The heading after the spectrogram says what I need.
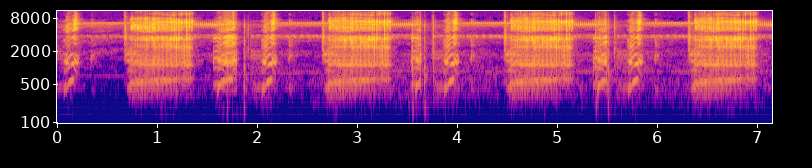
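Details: Eructation in a dingo: a run of loud, rough burps with short yelp-like sounds between them.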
